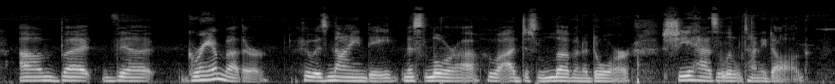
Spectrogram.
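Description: Talking at a fairly slow pace, a woman with a fairly low pitch and fairly even intonation has an unremarkable speaking voice. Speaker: dog trainer and co-host. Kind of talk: casual chat.

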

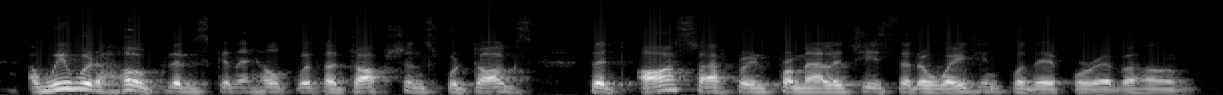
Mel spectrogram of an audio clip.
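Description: The speech moves at a very fast pace with lively intonation. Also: man, medium pitch for a man. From South Africa. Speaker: veterinarian. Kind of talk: interview.

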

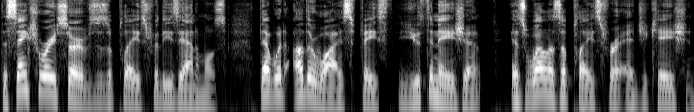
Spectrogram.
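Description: A man with a medium pitch talks at a fairly quick pace with lively intonation. The recording is very clean, with a silent background and a dry, close sound with no echo. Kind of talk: radio ad read, upbeat infomercial sales pitch. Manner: brisk, polished, salesy; emphatic, urgent call to action.

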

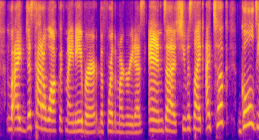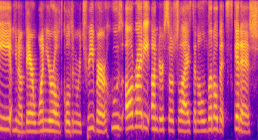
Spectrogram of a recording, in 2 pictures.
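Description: In a normal speaking voice, a woman talks at a moderate pace with a fairly high pitch and ordinary pitch variation, the sound dry and close with no echo. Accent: American. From Miami, Florida. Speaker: podcast host. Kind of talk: casual chat.

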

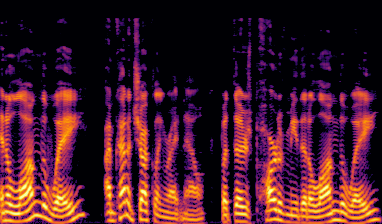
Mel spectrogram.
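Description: In a very clean recording with a silent background, a man has an ordinary speaking voice. He speaks at a moderate pace and medium pitch, with lively intonation. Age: 40s. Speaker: podcast host, dog trainer business coach. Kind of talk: solo podcast monologue. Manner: casual, conversational with frequent laughs.

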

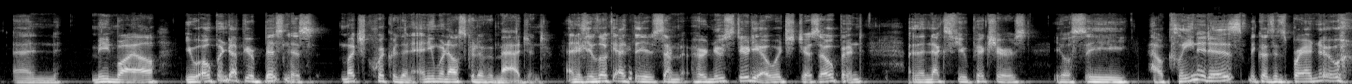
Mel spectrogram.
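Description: Moderate pacing, ordinary pitch variation and very even loudness, with noticeable background noise behind. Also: man, medium pitch for a man. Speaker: radio host. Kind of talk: interview about pet fashion.

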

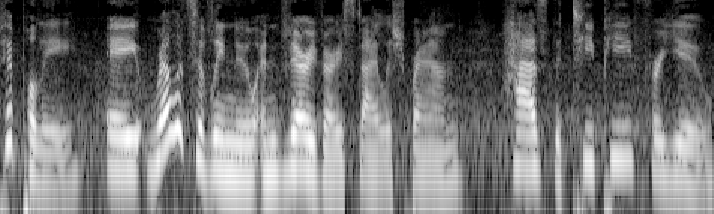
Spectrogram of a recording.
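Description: The pitch moves with ordinary variation. Noticeable background noise can be heard throughout. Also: woman. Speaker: radio host. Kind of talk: radio dj patter, upbeat show intro and sponsor break link. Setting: trade show floor, on location interviews. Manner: bright, chatty, polished broadcaster cheer.

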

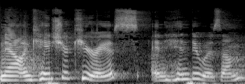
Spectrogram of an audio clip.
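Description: A woman speaks rather slowly, with background noise clearly audible. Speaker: radio host and presenter. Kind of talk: lecture-style presentation on a podcast.

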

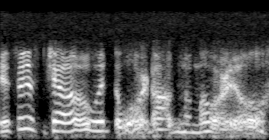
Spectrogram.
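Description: In a put-on character voice, a man speaks at a moderate pace with a high pitch over light background noise. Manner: sweet, gentle.

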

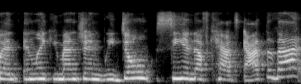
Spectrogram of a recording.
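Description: A woman's high, bright, sharp-toned voice, raised and projected, at a moderate pace. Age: 30s. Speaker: veterinary technician and cat behavior specialist. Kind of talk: interview.

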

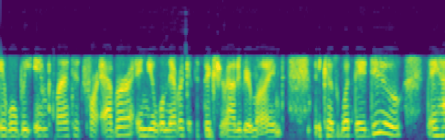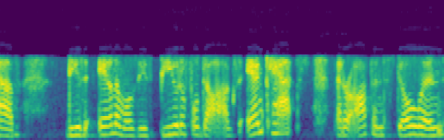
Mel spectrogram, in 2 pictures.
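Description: A woman speaks at a medium pitch with ordinary pitch variation and a moderate pace. Noticeable background noise can be heard. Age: 60s. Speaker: actress and animal welfare advocate. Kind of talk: interview.

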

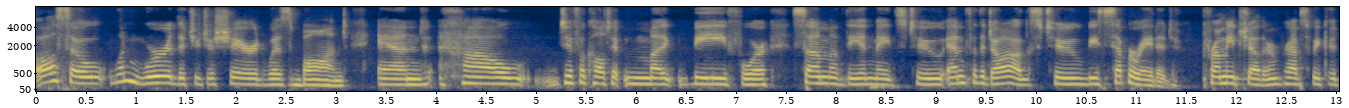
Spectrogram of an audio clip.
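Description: This woman has a normal speaking voice, pitched fairly low. She talks fairly slowly, and her pitch varies in an ordinary way. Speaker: radio host. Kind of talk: radio host patter, show intro after break. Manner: polished, welcoming, clear and measured.

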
